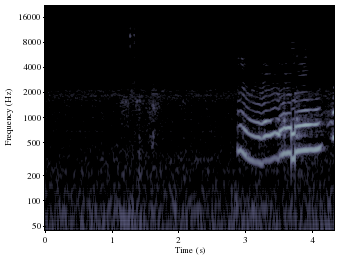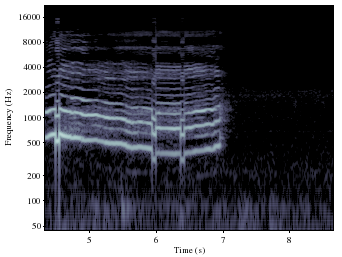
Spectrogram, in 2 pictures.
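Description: A woman's muffled, high-pitched squeal behind her hands: a short one about three seconds in, then a longer, louder one that slides down in pitch.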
